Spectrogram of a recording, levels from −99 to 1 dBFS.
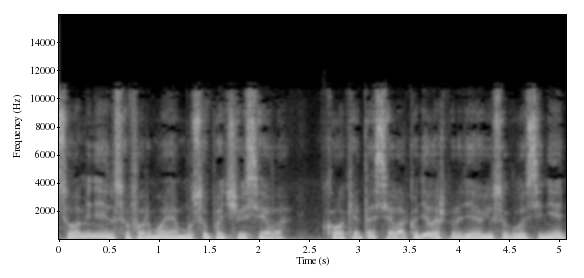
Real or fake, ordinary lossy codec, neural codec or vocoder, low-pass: real; AAC, 64 kbps; none; 10.8 kHz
